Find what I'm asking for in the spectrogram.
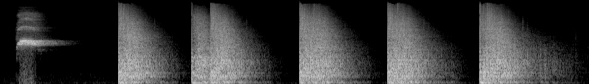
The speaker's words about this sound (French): Tireur, reculez à 10 mètres pour un tir de 5 cartouches.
